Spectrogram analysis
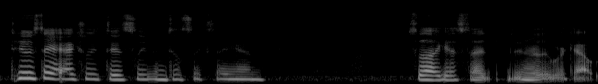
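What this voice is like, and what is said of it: Tired, sleepy voice. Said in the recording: “I'm so incredibly tired. You guys can probably hear by my voice.”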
